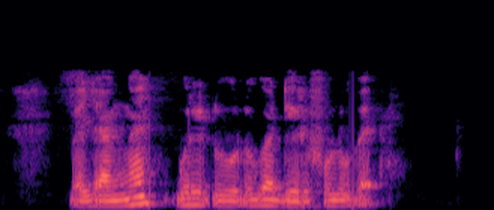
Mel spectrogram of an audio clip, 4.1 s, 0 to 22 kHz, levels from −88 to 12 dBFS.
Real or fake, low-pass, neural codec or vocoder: real; 5.4 kHz; none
